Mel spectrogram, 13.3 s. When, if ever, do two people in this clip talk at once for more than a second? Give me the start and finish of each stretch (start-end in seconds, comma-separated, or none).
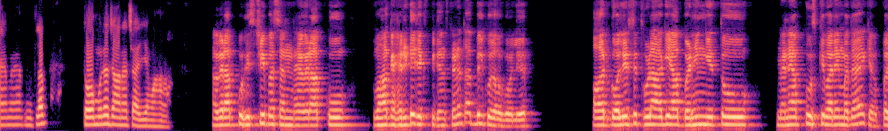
none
